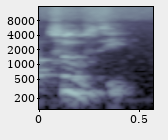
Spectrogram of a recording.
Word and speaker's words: tusi: The peak substance has a name and it's called Tusi. T U Si is how it's spelled. Phonetically, the number two and the letter C used to it's supposed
